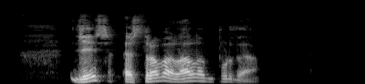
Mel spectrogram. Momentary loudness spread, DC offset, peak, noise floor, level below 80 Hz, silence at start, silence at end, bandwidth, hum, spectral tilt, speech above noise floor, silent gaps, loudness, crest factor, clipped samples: 15 LU; under 0.1%; 0 dBFS; -89 dBFS; -66 dBFS; 0.7 s; 1.1 s; 11 kHz; none; -5.5 dB/octave; 71 dB; none; -17 LUFS; 20 dB; under 0.1%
